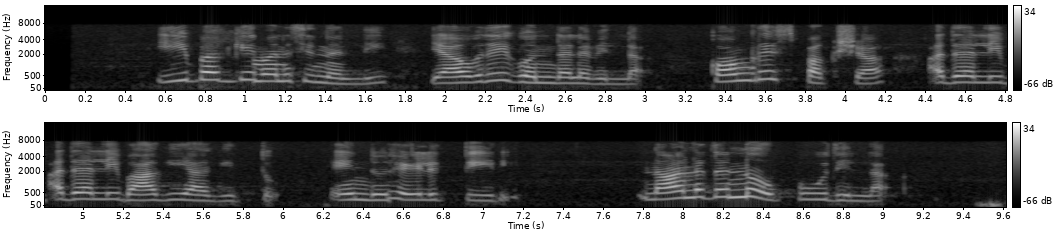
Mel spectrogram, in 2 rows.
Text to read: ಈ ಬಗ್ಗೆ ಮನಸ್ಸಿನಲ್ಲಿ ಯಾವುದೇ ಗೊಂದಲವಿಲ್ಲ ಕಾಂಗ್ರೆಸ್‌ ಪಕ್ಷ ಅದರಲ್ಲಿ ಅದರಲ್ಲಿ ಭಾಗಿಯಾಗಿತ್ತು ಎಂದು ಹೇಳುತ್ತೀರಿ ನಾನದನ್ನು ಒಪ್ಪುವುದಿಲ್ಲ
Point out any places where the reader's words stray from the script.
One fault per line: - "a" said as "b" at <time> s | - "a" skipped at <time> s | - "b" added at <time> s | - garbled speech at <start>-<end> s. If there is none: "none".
none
